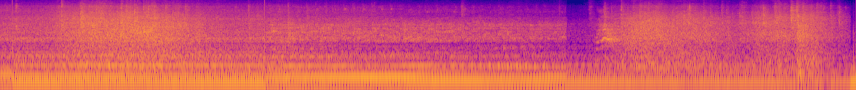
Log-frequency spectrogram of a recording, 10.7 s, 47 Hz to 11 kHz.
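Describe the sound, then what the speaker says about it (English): A cold engine idles steadily on choke to warm up in about 3-degree weather, a continuous low rumble with a brief dip near the seven-second mark before the idle resumes. "Instead of trying to rev it, let that choke do its job and warm her up."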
